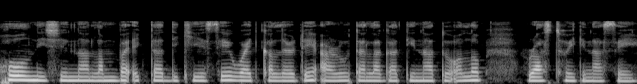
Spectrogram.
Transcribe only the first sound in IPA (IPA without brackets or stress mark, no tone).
h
